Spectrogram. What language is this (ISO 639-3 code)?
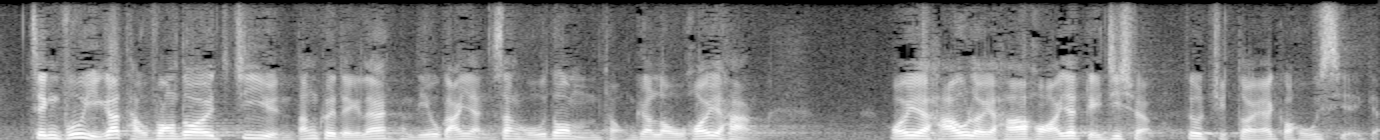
yue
